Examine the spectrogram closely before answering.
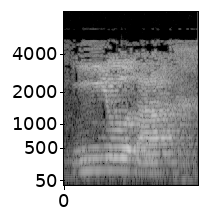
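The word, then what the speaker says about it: יונה: 합치면은 그래서 이음과 오 이렇게 두 개가 합쳐지다 보니까 이요 해서 이게 요가 되는 거예요.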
